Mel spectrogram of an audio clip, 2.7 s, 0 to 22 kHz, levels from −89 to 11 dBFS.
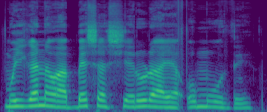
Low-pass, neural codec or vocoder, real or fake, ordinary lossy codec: none; vocoder, 44.1 kHz, 128 mel bands every 512 samples, BigVGAN v2; fake; none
